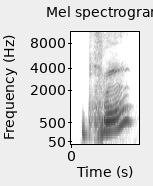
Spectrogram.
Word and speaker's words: grand: Grand, which is masculine, in feminine changes to grande. The same word in pluriel changes to grand. No pronunciation change.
